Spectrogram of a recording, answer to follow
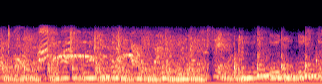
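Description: Beatboxing over a PA: mouth-made percussion clicks over a steady low bass hum, with sliding vocal sweeps about a second in.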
